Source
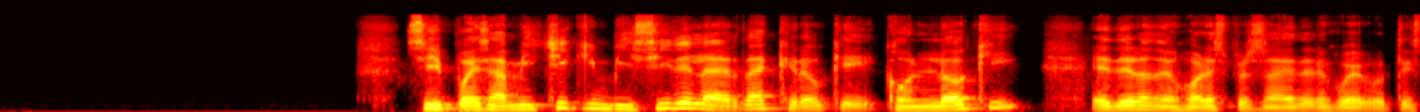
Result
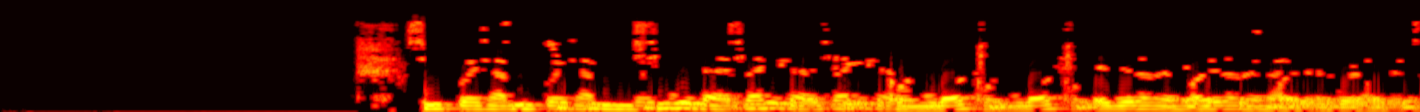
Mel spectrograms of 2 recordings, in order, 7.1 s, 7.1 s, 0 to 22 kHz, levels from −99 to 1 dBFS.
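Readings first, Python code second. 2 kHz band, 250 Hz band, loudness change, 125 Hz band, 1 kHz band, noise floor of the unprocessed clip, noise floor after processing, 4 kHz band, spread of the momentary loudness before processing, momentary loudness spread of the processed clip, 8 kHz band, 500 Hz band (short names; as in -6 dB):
-8.5 dB, -2.5 dB, -4.0 dB, -3.0 dB, -8.0 dB, -77 dBFS, -84 dBFS, -9.0 dB, 9 LU, 3 LU, -11.0 dB, -3.5 dB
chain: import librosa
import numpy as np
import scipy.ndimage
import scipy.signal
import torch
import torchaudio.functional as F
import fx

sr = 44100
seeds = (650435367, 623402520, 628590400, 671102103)

y = fx.noise_reduce_blind(x, sr, reduce_db=24)
y = fx.echo_feedback(y, sr, ms=435, feedback_pct=36, wet_db=-5.5)
y = fx.spec_gate(y, sr, threshold_db=-15, keep='strong')
y = fx.band_squash(y, sr, depth_pct=70)
y = F.gain(torch.from_numpy(y), -4.5).numpy()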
